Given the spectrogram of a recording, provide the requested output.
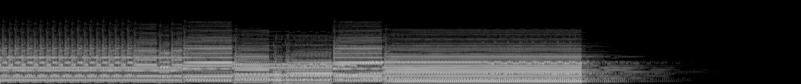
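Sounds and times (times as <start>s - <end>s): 
bass: 0.0s - 6.0s.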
